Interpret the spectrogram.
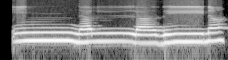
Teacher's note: ان پہ نون مشدد کا غنہ ہوگا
